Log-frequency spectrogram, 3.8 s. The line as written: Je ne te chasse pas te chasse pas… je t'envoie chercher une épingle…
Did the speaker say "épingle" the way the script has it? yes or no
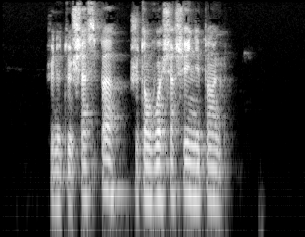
yes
